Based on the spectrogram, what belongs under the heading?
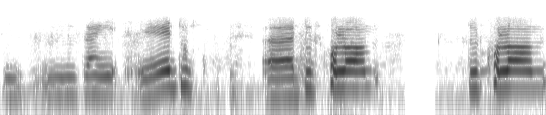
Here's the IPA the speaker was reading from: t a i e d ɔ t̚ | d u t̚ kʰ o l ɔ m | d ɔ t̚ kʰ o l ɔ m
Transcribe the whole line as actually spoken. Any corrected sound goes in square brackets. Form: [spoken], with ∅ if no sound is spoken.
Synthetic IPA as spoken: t a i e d [u] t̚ | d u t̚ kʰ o l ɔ m | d [u] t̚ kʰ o l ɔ m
